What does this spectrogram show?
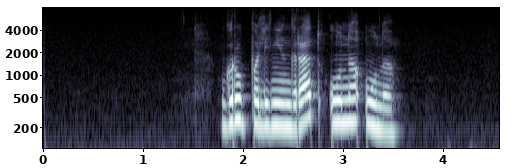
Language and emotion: Russian, neutral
